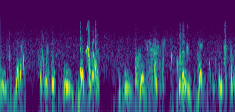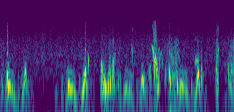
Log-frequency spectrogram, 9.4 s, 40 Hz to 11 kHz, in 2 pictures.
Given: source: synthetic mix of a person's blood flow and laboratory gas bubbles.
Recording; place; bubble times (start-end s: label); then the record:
Doppler ultrasound of blood flow; precordium
0.00-0.03 s: bubbles
0.16-0.21 s: bubbles
0.32-0.52 s: bubbles
0.76-1.12 s: bubbles
1.56-1.65 s: bubbles
1.69-1.98 s: bubbles
2.69-2.82 s: bubbles
2.88-3.32 s: bubbles
3.39-3.48 s: bubbles
3.51-3.77 s: bubbles
3.92-4.05 s: bubbles
4.13-4.54 s: bubbles
4.57-4.77 s: bubbles
4.81-4.90 s: bubbles
6.43-6.50 s: bubbles
6.68-7.11 s: bubbles
7.29-7.37 s: bubbles
7.65-8.29 s: bubbles
8.57-8.75 s: bubbles
8.99-9.08 s: bubbles
9.23-9.39 s: bubbles
From the record:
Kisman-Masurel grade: 233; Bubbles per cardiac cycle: several, 3 to 8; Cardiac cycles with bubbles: 50 to 99%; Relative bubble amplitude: loud (0.450 to 0.775); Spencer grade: 3 (all of the cardiac periods contain showers or single bubble signals, but not dominating or overriding the cardiac motion signals); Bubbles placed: anywhere in the cardiac cycle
